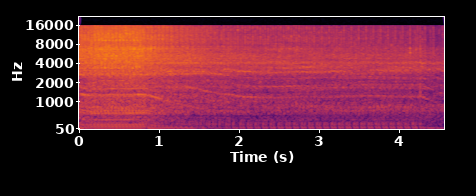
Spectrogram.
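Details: Cub Cadet 1440 with Briggs engine after electrical repairs (battery cable ends, fuse holder, key switch), now charging at idle: brief higher speed settles to a steady, even idle near four beats a second, no misses or knocks.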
